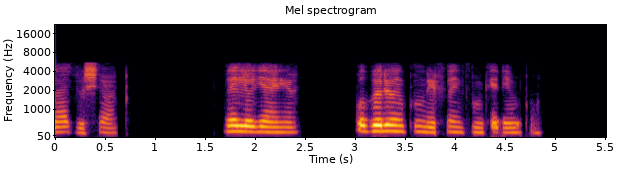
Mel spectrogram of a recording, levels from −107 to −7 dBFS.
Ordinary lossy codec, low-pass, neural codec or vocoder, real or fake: none; 5.4 kHz; codec, 44.1 kHz, 1.7 kbps, Pupu-Codec; fake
